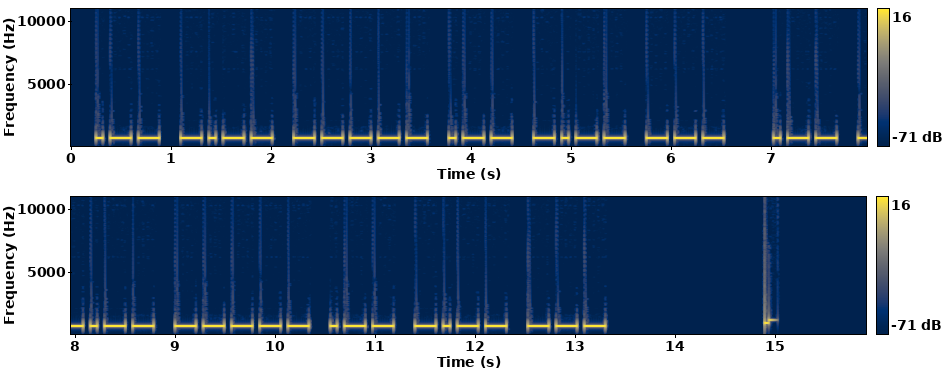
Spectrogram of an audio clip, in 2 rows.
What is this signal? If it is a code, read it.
Morse code, heard as a keyed tone, about 17 wpm, 690 Hz. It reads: WY0WYO WY0WYO
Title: SOTA QSO Practice 17wpm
